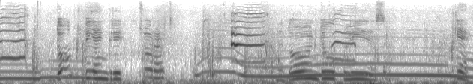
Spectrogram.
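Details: At the seaside in Istanbul, two male cats that do not like each other trade loud wavering yowls: rising and falling moans overlapping in quick succession, then one long, slowly dropping howl.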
